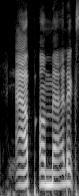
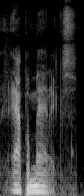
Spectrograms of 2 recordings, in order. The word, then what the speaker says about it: Appomattox: Appomattox. I see. I see how you guys can edit these different pronunciations.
